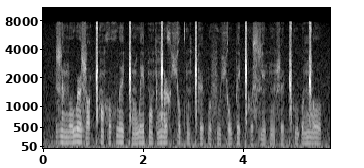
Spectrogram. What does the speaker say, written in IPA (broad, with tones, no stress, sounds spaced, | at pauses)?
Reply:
ɮ ə̃˨ ŋ o˨˦ w ə˞˦ ɮ ɔ˨ ǁʰ ɔ̃˦˨ x o˦˨ x w ɘ˦˨ ɪ̯ ǁ õ˨ w e˦ p ɔ̃˦˨ p ŋ͡ǁ ə˞˦ x ç o˦ kʷʰ ə̃˨ ǁʰ ø˨ p ʊ˨ f u˨ ç o˨ w p e˦ ǁʰ ʊ˨ s ɮ ẽ˨ p ũ˨ ɬ ø˨ ǁʰ u˦ ʔ ʊ˦ ŋ͡ǁ o˦˨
